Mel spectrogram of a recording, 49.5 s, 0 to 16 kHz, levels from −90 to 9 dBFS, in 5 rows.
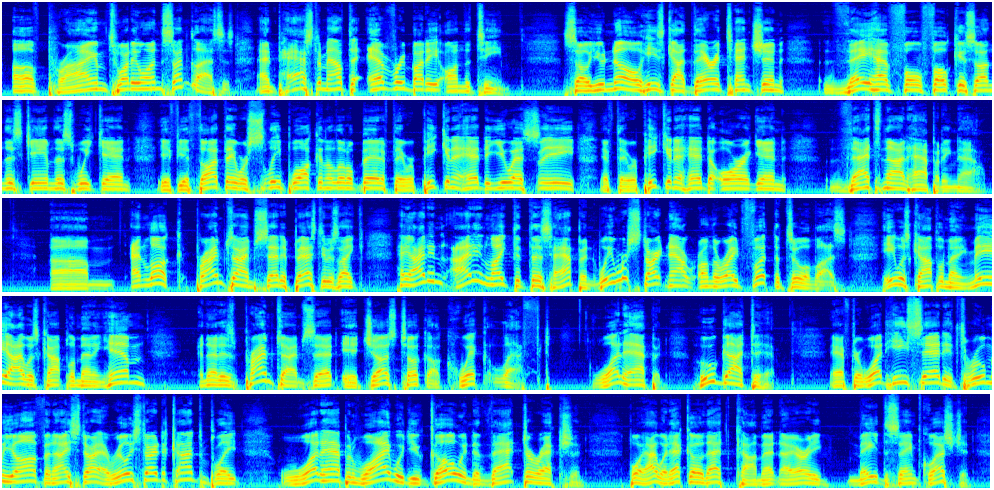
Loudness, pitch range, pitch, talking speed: -23 LUFS, 115-175 Hz, 150 Hz, 180 wpm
